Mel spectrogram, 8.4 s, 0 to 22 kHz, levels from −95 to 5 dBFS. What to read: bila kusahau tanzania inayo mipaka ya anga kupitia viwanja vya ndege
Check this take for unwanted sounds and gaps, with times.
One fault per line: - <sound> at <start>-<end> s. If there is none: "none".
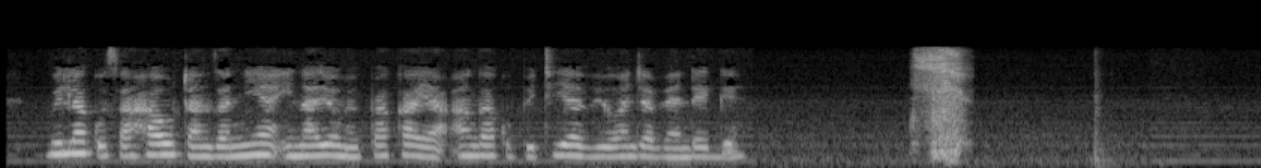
- sneeze at 6.1-6.5 s
- thud at 7.3-7.6 s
